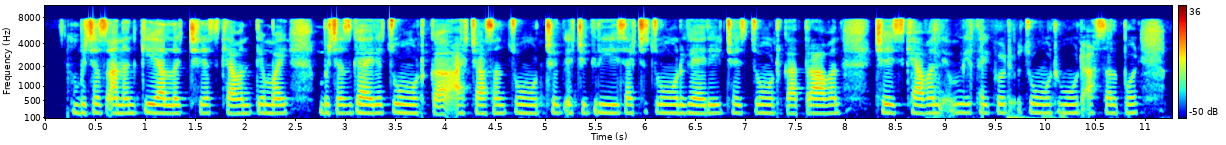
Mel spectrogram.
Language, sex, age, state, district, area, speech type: Kashmiri, female, 45-60, Jammu and Kashmir, Anantnag, rural, spontaneous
